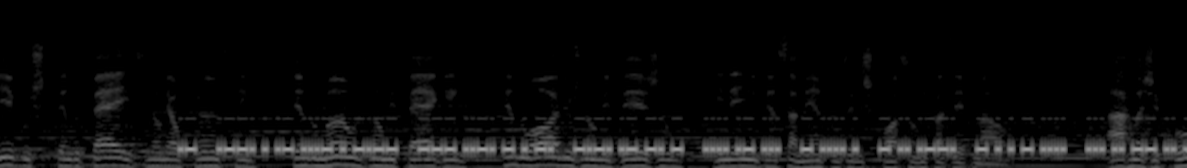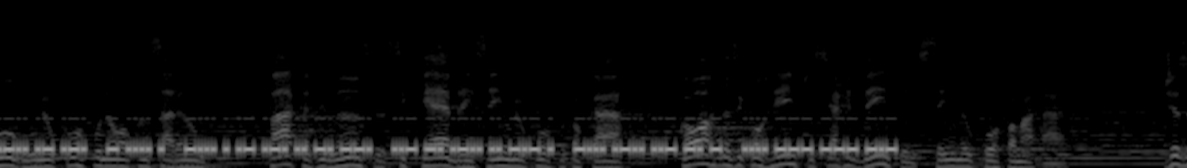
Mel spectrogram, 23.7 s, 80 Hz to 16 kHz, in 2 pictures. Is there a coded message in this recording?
Yes: Morse code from 1.8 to 20.9 s, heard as a keyed tone, machine-sent, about 37 wpm, 410 Hz. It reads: A PEAVEY OFTEN CANT HAS THE TIP TEETH SIMILAR THE BEARING UNLIKE BLUNT HOOK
